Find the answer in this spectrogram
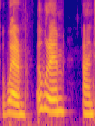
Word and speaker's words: wyrm: and it should be small and it's big, but this is worm spelled with a Y. Wyrm.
